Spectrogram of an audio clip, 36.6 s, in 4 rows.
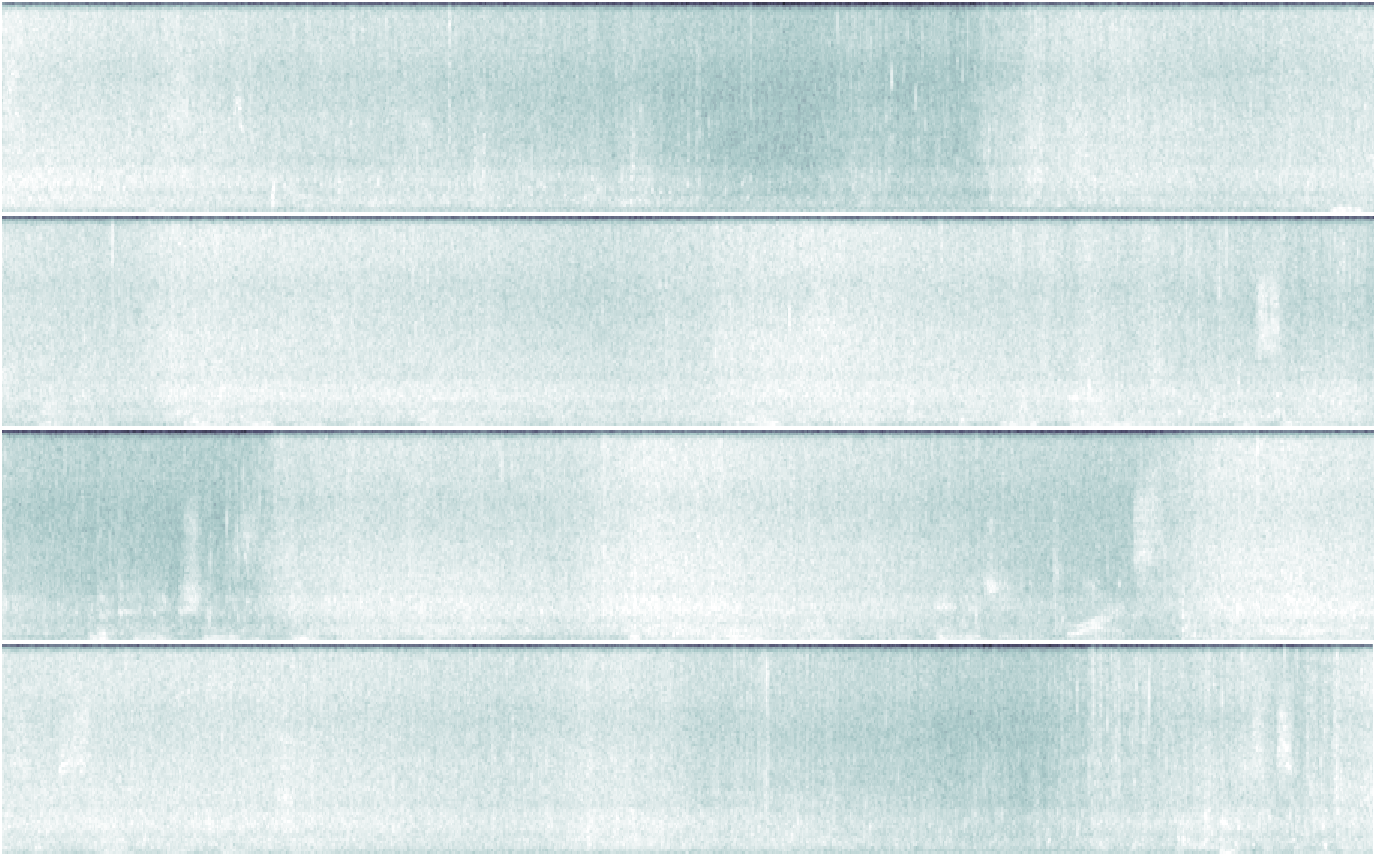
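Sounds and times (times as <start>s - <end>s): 
ocean waves: 0.0s - 36.5s.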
